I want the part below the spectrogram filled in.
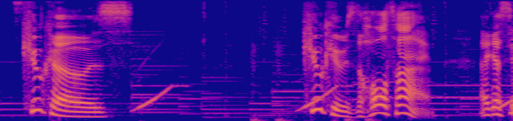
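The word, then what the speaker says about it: Cucco: of cucko like yeah it's definitely cucko not cuckoo but that's you know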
